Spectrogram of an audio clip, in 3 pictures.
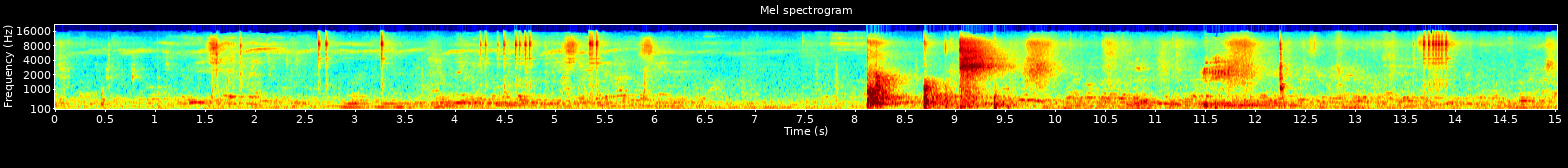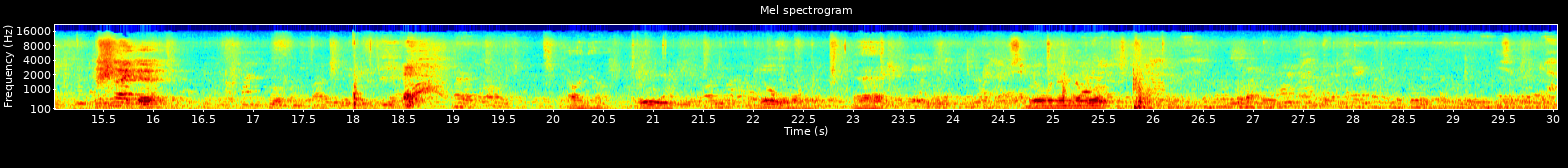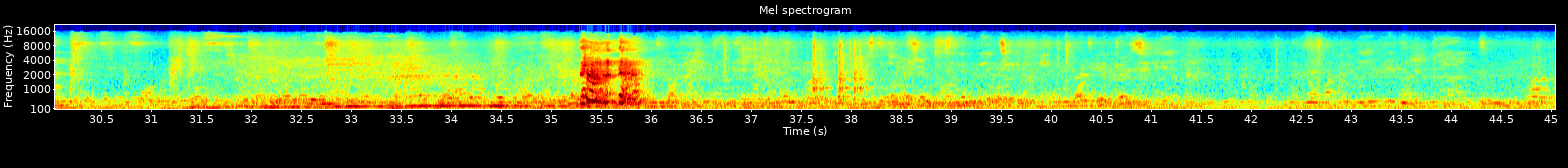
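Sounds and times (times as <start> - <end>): murmur of voices: 0.0 - 45.0.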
